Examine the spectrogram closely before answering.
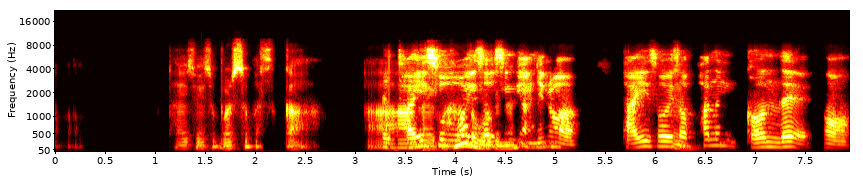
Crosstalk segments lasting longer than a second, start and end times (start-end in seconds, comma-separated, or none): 3.2-4.6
